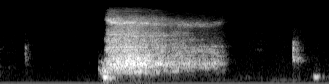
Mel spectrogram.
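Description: A woman exhales heavily close by.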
